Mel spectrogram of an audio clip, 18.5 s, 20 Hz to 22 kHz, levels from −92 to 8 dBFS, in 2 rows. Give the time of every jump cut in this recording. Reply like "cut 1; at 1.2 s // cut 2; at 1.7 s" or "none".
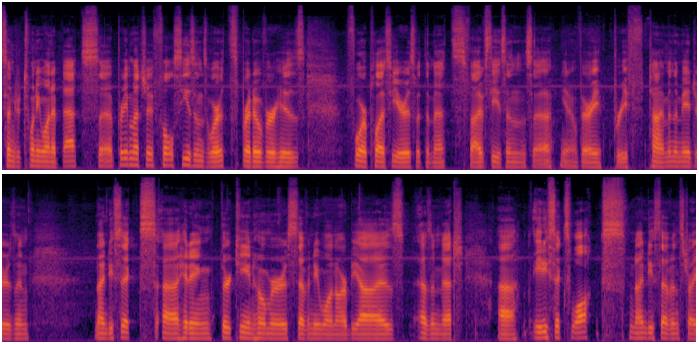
none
